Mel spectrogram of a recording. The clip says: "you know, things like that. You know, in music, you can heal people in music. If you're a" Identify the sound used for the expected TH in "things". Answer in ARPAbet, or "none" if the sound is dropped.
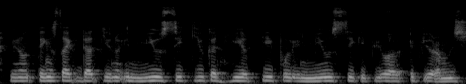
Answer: T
